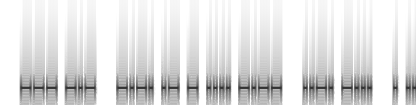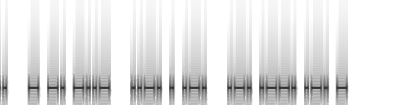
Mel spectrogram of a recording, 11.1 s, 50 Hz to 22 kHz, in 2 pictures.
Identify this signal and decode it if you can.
Morse code, heard as a keyed tone, about 28 wpm, 700 Hz. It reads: OK CATHY FB ES TNX FER RPRT
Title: K1USN SST QSO Practice 28wpm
